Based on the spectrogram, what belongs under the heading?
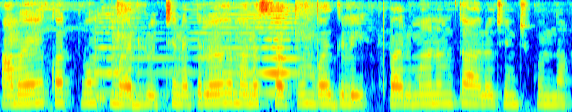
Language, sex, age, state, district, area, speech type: Telugu, female, 18-30, Andhra Pradesh, East Godavari, rural, spontaneous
